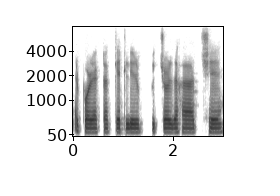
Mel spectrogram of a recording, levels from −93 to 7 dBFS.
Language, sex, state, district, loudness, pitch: Bengali, male, West Bengal, Jhargram, -20 LUFS, 115 Hz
